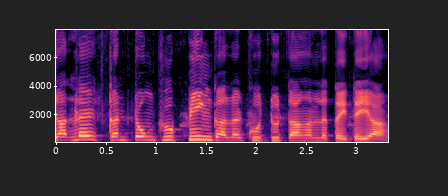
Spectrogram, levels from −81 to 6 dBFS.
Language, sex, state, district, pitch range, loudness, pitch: Wancho, male, Arunachal Pradesh, Longding, 185-235 Hz, -14 LUFS, 210 Hz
